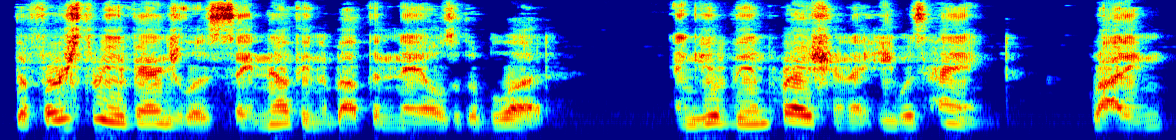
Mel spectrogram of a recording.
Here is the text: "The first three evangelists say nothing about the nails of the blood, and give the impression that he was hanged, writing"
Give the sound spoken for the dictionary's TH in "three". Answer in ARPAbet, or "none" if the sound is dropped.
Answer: TH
